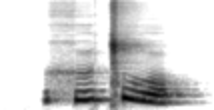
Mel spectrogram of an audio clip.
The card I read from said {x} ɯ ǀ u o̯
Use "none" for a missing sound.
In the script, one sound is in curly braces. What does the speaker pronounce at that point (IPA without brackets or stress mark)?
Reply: x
